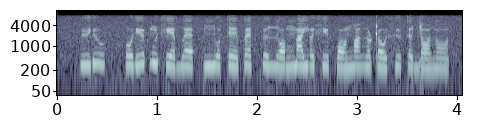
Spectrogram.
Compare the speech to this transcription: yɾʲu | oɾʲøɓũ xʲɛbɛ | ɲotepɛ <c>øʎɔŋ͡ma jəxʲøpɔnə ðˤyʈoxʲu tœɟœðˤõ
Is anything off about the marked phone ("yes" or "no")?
yes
